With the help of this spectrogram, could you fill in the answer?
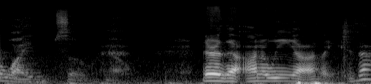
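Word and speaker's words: Anoaʻi: They're the Anawi, is that how it's pronounced?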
